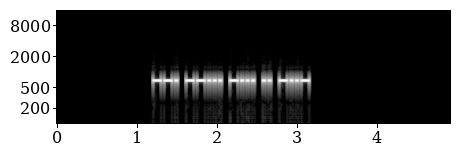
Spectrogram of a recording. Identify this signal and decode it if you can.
Morse code, heard as a keyed tone, about 36 wpm, 700 Hz. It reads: G7BIX
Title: DXCC-100 Call Signs - 5 Characters - 35wpm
